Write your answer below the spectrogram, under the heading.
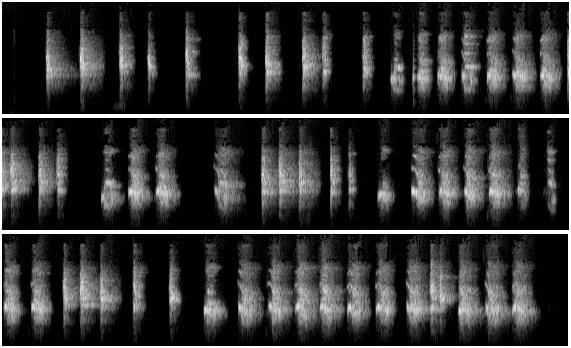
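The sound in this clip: A turkey hunting call demonstrated to lure a gobbler. Many short, sharp yelping notes come in quick rhythmic runs with brief pauses between them, and the notes sound clear and fairly loud on their own.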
